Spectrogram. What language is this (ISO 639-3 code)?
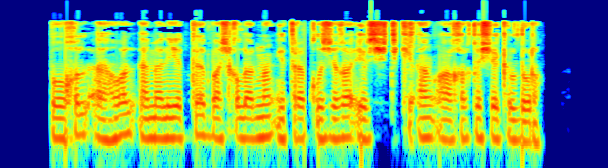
uig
